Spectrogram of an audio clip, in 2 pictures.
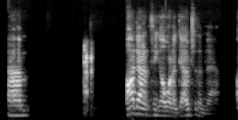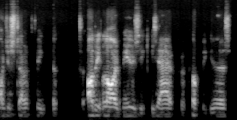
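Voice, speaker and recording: A man talking over a video call that keeps breaking up, speaking in a halting way with restarted sentences in casual chat. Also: mid-range voice, pushed and bright, no room sound, lo-fi sound. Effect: video call audio that breaks up.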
